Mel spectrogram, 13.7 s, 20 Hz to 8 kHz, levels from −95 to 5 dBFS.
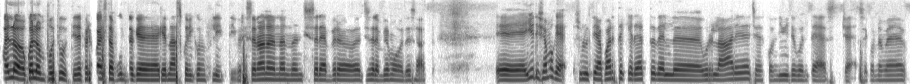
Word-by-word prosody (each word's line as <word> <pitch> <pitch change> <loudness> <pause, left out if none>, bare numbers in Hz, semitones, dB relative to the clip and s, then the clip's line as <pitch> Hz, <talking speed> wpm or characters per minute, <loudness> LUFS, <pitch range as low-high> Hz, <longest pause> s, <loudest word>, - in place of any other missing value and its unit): Quello 230 -4 +8
quello 245 -1 +8
è - - +7
un 195 - -7
po' 210 +3 +3
tutti. 205 -5 -2
È 190 - +3
per 210 +2 -1
questo 225 -2 +5
appunto 195 -1 0
che 180 -1 +5
che 180 - +2
nascono 185 0 0
i - - -10
conflitti, 180 -2 -8
perché 170 - -2
se 185 - -1
no 190 +1 +5
non 195 -1 +3
non 190 0 -2
non 185 0 -6
ci - - -10
sarebbero 180 -1 -2
ci 180 - -17
sarebbe 180 -1 -3
modo. 170 -3 -7
Esatt 170 +1 -10 0.9
Ehm, 175 0 +3
io 280 - -1
diciamo 240 +2 -2
che 340 - -1
sull'ultima 205 -1 -2
parte 215 +2 -2
che 205 - -12
hai 205 - -3
detto 200 +1 -3
dell'urlare, 180 +2 -2
cioè 175 -3 -13
condivido 175 +1 -9
con 170 -1 -11
te, 75 - -8
s - - -21
cioè - - -12
secondo 170 0 -15
me 175 0 -8
185 Hz, 200 wpm, -18 LUFS, 175-200 Hz, 0.9 s, Quello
